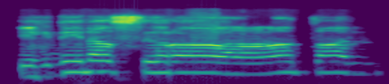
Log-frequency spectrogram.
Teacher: You lengthen the harakat to more than 2, which is not permissible.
